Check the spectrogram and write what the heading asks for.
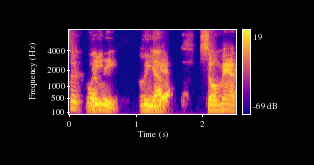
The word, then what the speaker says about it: Leigh: Is that how you pronounce it? Leigh.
